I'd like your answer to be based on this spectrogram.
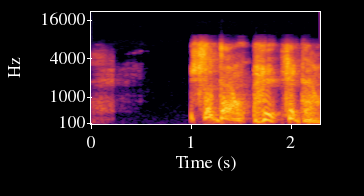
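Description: A person sneezes close to the microphone, a short burst followed after a pause by a cluster of several sharp, forceful sneezing bursts.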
